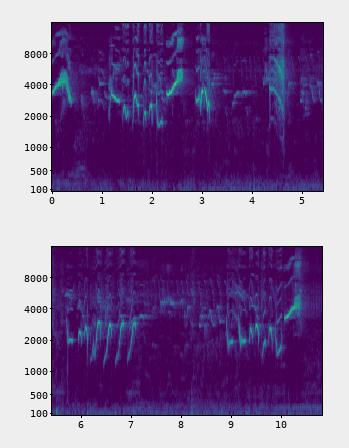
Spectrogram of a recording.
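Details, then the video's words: Energetic oriental magpie-robin song meant to test the nerve of other birds so they become fighters: bursts of loud sweeping whistles and chattering notes, then strings of quick upslurred whistles, with short pauses between phrases. "MASTERAN KACER GACOR || Kacer gacor tes mental burung lain agar fighter"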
